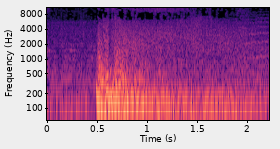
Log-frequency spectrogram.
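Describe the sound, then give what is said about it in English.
A spaceship trailing burning fuel explodes in a sharp white flare: a sudden loud burst that opens into a broad, roaring boom and settles into a sustained low rumble. “The ship exploded in a sharp white flare.”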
